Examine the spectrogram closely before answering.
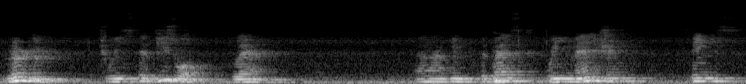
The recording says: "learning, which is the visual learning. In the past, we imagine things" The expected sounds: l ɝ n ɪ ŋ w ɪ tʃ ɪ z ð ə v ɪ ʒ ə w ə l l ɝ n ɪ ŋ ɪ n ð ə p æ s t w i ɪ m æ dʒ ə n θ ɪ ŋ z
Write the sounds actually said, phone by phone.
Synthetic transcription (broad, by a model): l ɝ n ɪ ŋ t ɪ ɪ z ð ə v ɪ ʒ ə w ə l l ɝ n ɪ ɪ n ð ə b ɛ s t w i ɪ m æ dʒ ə n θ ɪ ŋ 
